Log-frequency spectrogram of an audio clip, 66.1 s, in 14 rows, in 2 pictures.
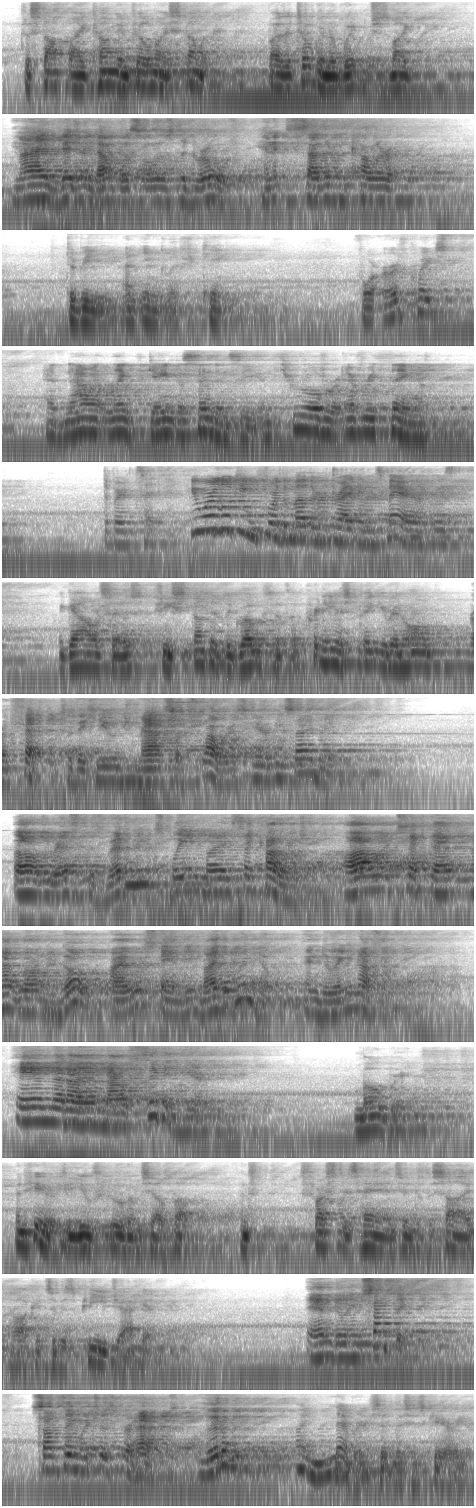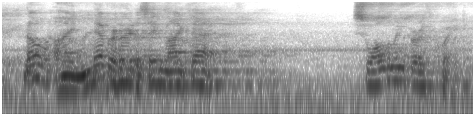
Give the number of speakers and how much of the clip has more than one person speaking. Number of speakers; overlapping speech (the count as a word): five, no overlap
